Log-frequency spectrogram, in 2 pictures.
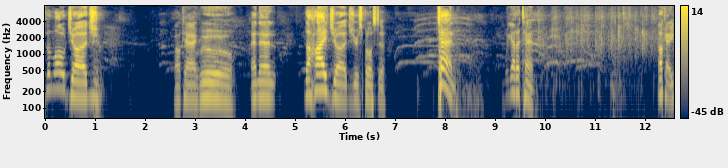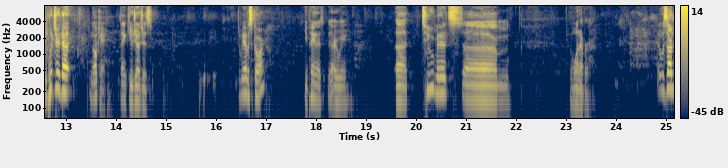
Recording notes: It’s the 3 rd annual Kzoo Poetry Slam Finals, but it’s the first year we had the equipment to record it. It’s the 3 rd annual Kzoo Poetry Slam Finals, but it’s the first year we had the equipment to record it.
